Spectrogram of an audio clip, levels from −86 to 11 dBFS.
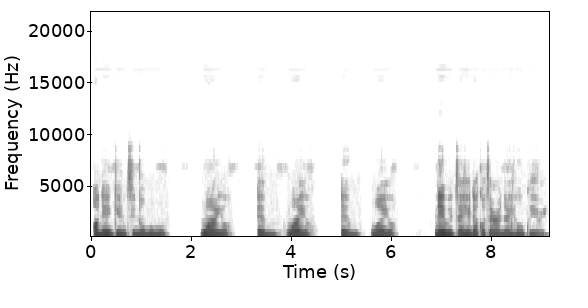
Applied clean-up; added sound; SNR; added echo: none; none; none; none.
